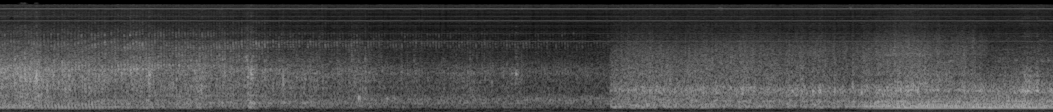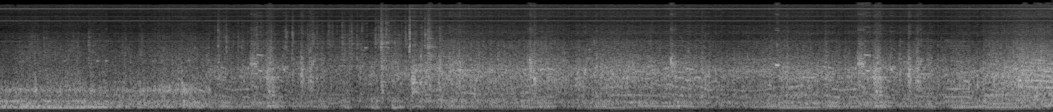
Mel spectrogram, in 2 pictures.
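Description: A jeep engine rumbles as the vehicle drives slowly along a dirt lane.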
